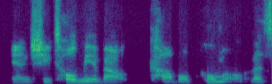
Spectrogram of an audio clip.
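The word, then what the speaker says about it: Cabo Pulmo: sitting with her and she told me about kabul puma that's spelled c-a-b-o-p-u-l-m-o i'm proud that i could actually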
